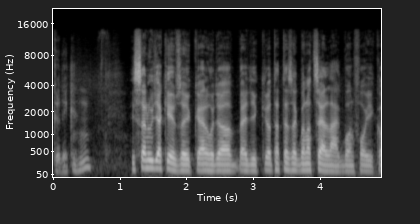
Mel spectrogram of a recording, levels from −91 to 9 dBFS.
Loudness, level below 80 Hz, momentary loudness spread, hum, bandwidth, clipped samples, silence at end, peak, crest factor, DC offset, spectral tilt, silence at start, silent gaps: -22 LUFS; -66 dBFS; 18 LU; none; 14.5 kHz; under 0.1%; 0 s; -2 dBFS; 20 dB; under 0.1%; -3.5 dB/octave; 0 s; none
